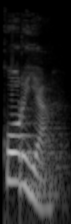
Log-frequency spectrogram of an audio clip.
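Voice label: "коръя", Komi, female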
